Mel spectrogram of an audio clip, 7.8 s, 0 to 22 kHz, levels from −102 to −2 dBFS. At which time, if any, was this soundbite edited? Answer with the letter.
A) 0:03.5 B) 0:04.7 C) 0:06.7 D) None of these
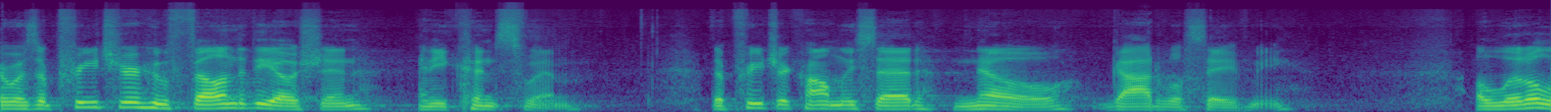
A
